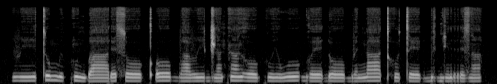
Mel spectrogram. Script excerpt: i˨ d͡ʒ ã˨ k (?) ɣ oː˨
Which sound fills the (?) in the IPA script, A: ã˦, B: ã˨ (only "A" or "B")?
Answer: A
